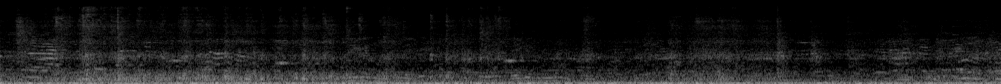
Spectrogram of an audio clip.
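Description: Supermarket ambience: other shoppers' voices in the background and store music playing, over a steady low background.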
